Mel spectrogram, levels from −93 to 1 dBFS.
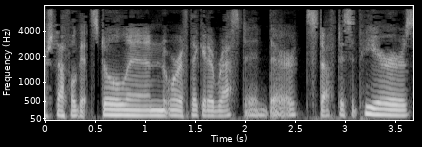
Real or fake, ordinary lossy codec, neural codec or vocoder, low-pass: fake; MP3, 32 kbps; codec, 16 kHz in and 24 kHz out, 0.9 kbps, LongCat-Audio-Codec, four codebook decoder; 7.2 kHz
